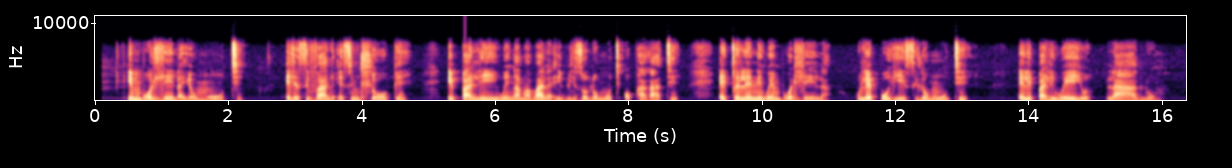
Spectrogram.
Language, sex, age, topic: North Ndebele, male, 36-49, health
